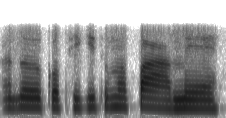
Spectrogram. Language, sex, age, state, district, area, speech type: Manipuri, female, 30-45, Manipur, Kangpokpi, urban, conversation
